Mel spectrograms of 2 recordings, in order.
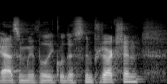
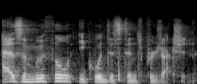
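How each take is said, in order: First: It is said at normal speed. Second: It is said slowly.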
